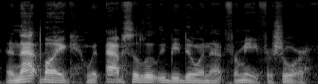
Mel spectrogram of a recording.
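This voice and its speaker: A man's voice: low-pitched, a little fast, a bit bright. A man giving a conversational, enthusiastic, unscripted sales walkaround as a motorcycle dealer. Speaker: motorcycle dealer presenting a bike for sale.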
